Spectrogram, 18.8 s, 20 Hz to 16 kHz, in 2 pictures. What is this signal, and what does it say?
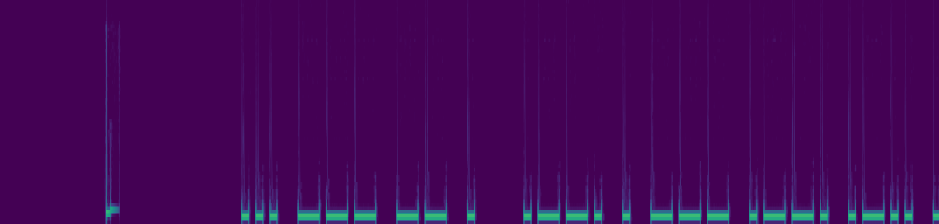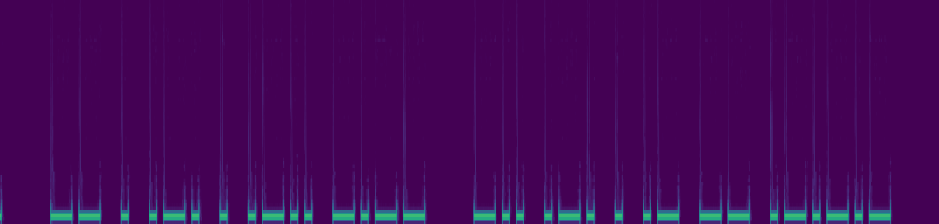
Morse code, heard as a keyed tone, about 17 wpm, 700 Hz. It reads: SOME PEOPLE MERELY DREAM.
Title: Sentences from Top 1500 Words 17wpm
